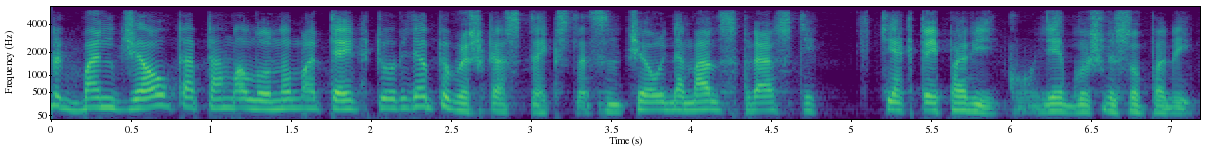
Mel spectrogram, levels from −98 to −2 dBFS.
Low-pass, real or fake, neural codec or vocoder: 5.4 kHz; fake; codec, 44.1 kHz, 1.7 kbps, Pupu-Codec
